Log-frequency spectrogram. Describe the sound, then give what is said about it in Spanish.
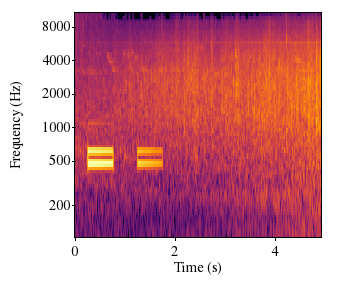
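Rain falling in a steady, even hiss that thickens slightly toward the end, with two short flat electronic tones near the start. “Ay, la lluvia está rica, vamos.”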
